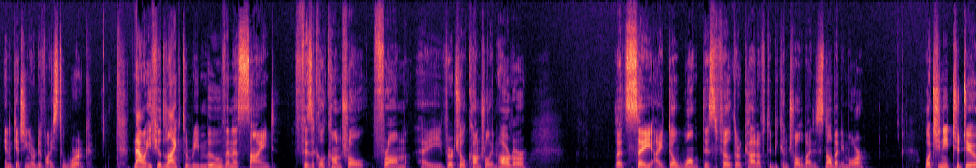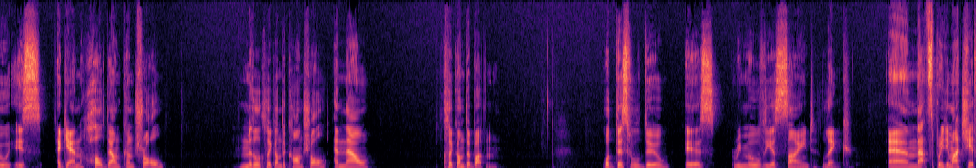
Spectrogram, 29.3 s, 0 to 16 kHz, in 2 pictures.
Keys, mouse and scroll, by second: 18.1 ctrl+middle click, 18.1-18.4 ctrl+scroll up 2, 21.1 scroll up 2.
